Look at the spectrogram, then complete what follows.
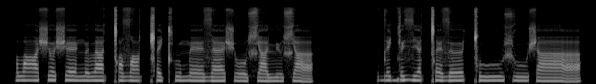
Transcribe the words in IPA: ðˤ aː ʃ ə ʃ ɛː ŋ ə l a ǀ ə zˤ a ǁ ɛ cʰ u m ɛː z æ ʃ oː ɕ a lʲ o ɕ a | d ɛ ɟ ə zʲ a ǀ ɛ z əː ǀ uː ɕ uː ʃ aː

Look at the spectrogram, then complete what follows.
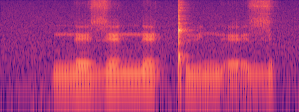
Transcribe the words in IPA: n ɛ˨ z ɛ˦ n ɛ˦ ǃ y˨ n ɛ̰˦ z

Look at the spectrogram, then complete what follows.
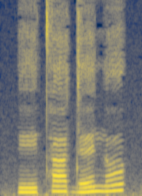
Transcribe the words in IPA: e t̪ʰ a d ɛ n ʌ

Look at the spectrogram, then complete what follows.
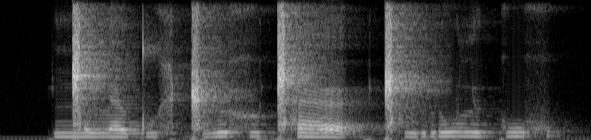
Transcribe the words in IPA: ŋ͡ǁ e l æ tʷ i x ɡ͡ǁ ø x ɯ ǁʰ æ | ǁʰ ɯ r u l y k u x

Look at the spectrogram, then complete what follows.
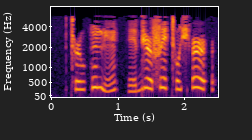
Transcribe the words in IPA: tʰ ɹ u˧˩ k ũ˥ mʲ ẽ˩˧ | e˩˧ bʲ ə˞˥˧ f e˥˧ tʰ o˧ ç ʔ ə˞˥˧ ʔ

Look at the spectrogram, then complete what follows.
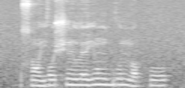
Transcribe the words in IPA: s ɔ̃˨ j o˧ ʃ ĩ˧ l e˧ j ũ˦ ɡ͡b u˧ n ɔ˨ k u˧

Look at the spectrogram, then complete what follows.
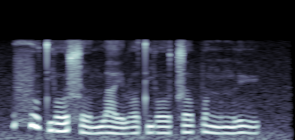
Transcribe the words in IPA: f u˥˨ t̪ j o˨˦ ʊ̯ s ɹ̩˨˩ n̪ w a˥˨ ɪ̯ ɻ ɤ˦ t̪ j o˦ ʊ̯ t͡s ɤ˦ p ɤ˥˨ ŋ ʊ˥˨ ŋ l y˥˨

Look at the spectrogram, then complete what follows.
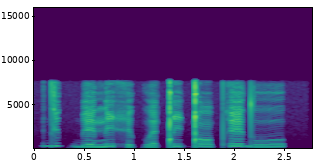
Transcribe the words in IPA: d i˥ kʷ ɡ͡b e˧ n i˧ h ɪ˩˧ kʷ ɛ˩ ǃ i˧ ǃ ɔ˧ pʰ e˥ d u˧˥

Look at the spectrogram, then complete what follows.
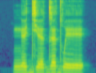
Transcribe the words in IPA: ŋ e dʲ ɛ d ɛ d w e

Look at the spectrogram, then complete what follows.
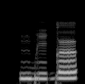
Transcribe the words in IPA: m b i˨˩˦ ɡ œ˧˥

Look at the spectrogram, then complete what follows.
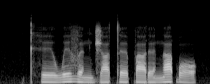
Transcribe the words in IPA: kʰ eː˨ w e˦ v ɛ˨ ŋ d͡ʒ a˨ t ɛ˨ p a˨ ɾ ɛ˨ n a˦ ɓ ɔ˨

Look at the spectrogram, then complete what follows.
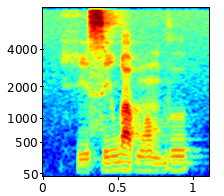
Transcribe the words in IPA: h i˨ s i˨˦ w a˧ b ɔ̃˧ b u˧

